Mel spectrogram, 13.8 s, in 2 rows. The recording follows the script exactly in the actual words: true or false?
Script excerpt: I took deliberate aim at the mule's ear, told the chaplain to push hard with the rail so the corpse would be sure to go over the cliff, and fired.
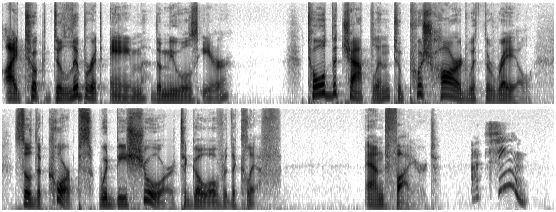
false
